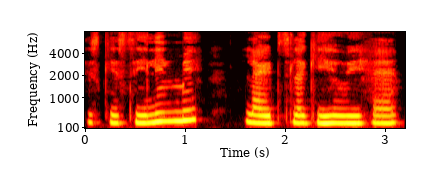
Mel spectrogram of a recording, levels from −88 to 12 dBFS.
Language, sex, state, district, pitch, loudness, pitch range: Hindi, female, Jharkhand, Ranchi, 230 Hz, -13 LUFS, 220-245 Hz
